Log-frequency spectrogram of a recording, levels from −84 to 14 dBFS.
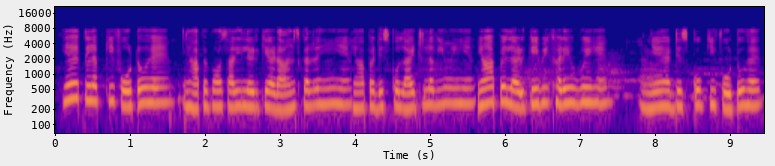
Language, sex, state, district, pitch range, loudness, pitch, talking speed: Hindi, female, Uttar Pradesh, Etah, 230-270 Hz, -22 LUFS, 245 Hz, 215 wpm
